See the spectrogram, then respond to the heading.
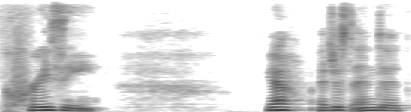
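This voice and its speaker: A woman hosting a podcast, telling a true ghost story in a chatty way, with many "like"s and "um"s. She has a fairly deep voice. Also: steady tone, takes it slowly, warm tone. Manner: chatty, lots of "like" and "um". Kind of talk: casual storytelling chat.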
